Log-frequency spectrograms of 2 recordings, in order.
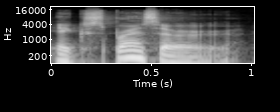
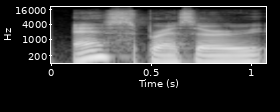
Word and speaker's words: espresso: being your native language when most english speakers also say expresso espresso is italian that being said this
